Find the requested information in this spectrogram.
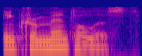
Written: incrementalist

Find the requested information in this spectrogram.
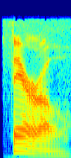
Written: faro

